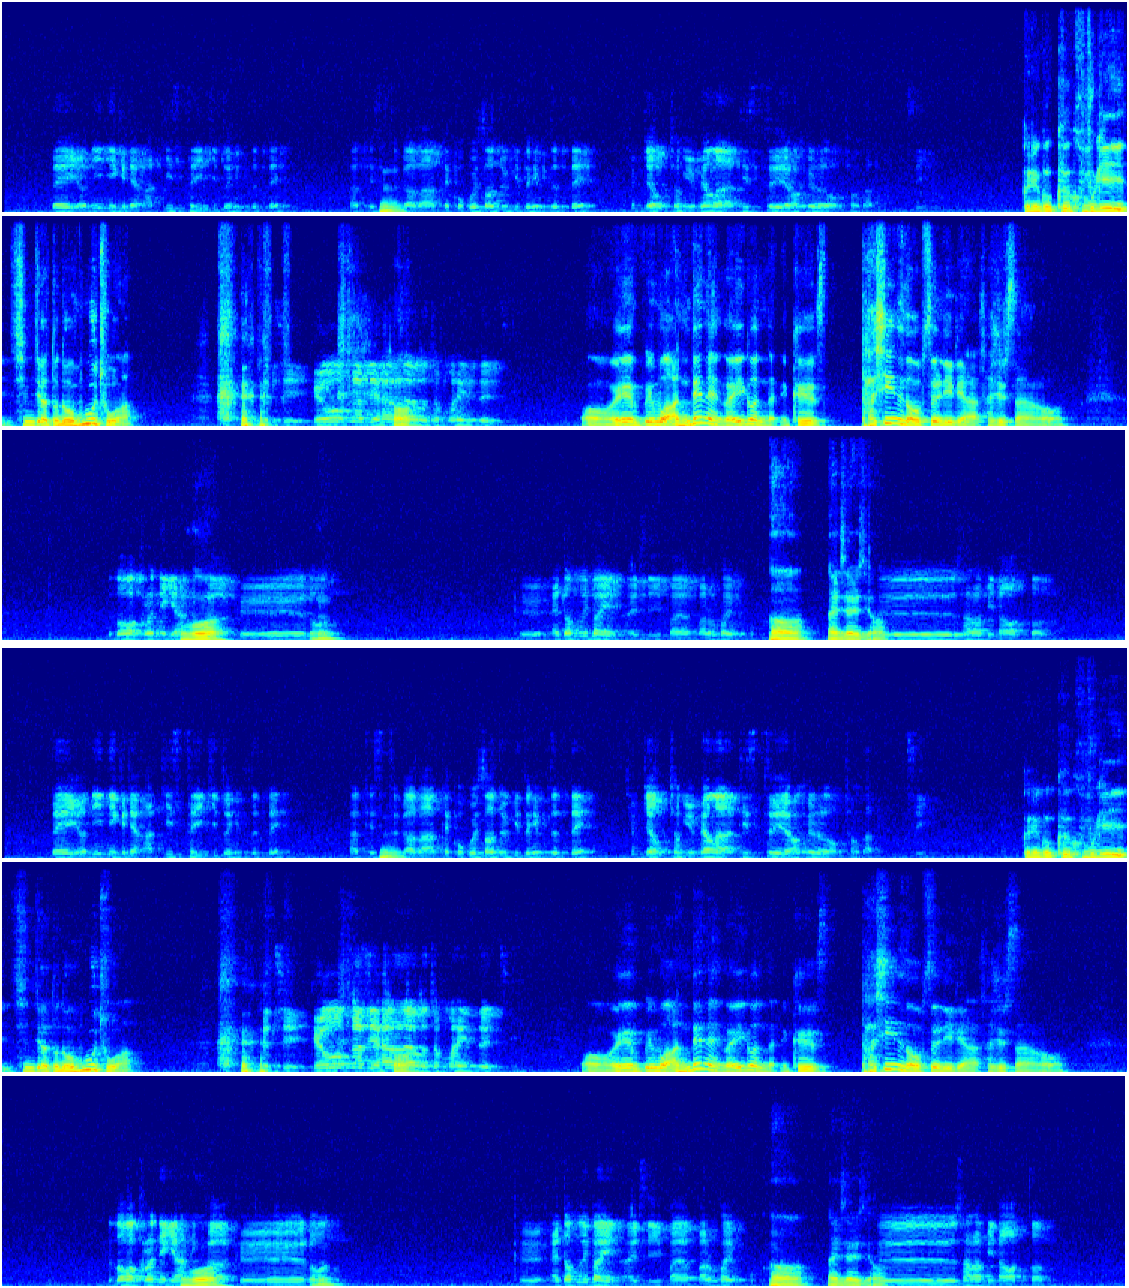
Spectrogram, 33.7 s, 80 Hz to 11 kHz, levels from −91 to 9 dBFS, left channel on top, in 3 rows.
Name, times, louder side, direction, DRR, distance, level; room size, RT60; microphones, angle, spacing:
voice 1, 0.5-2.8 3.5-5.8 6.3-8.7 9.1-9.2 14.0-16.4 23.5-26.0 27.7-29.9 30.1-30.3 31.2-33.0, right 1 dB, 30° right, 5.6 m, -45 dB
voice 2, 10.2-12.5 13.4-13.9 15.2-15.3 17.0-19.4 19.8-21.9 24.3-24.7 25.6-25.8 30.2-31.3, left 3 dB, 55° left, 0.8 m, -26 dB
21.0 x 8.5 x 6.2 m
head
